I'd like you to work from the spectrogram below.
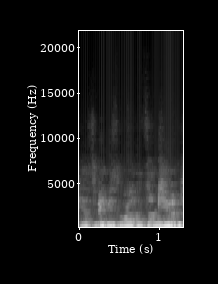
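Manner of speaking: mock cooing. Cooing back at the mom.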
